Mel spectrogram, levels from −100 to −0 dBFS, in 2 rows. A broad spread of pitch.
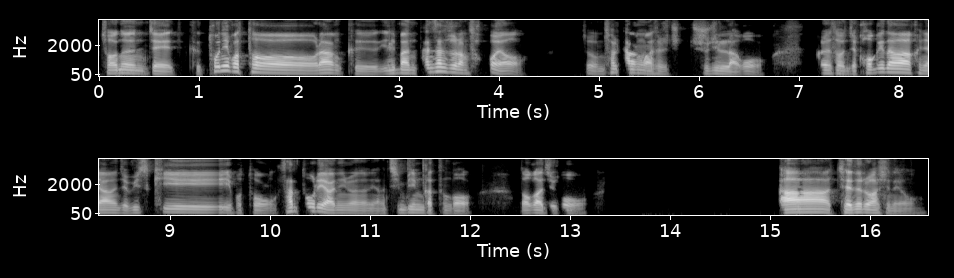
No: average, 4.5 semitones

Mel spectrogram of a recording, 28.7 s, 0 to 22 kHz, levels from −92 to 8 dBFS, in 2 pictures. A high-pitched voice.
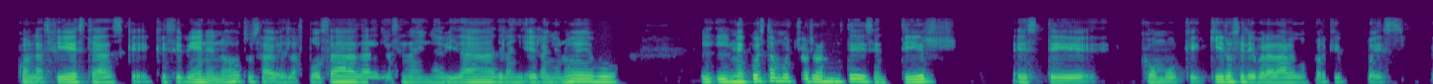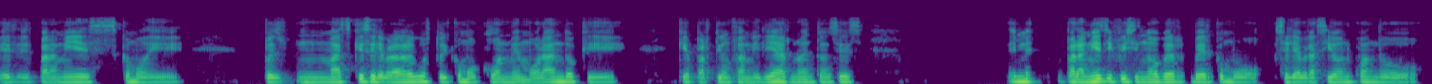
No: low, 120 Hz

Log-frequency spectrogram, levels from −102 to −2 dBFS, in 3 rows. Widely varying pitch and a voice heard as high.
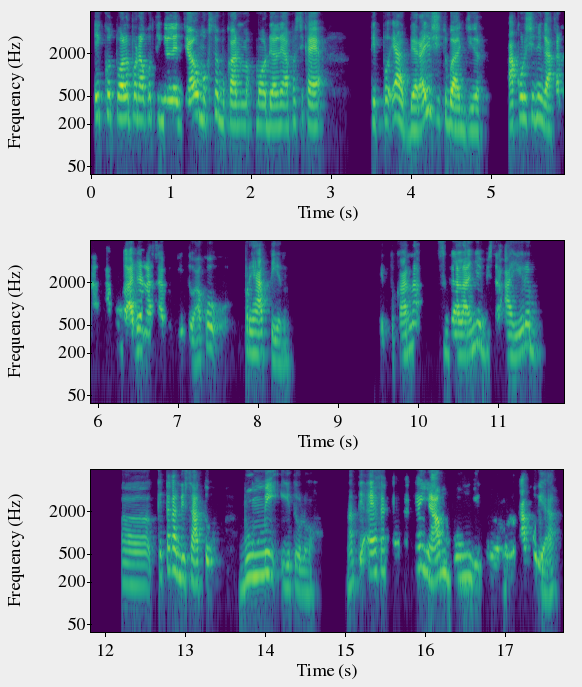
Yes: wide, 5.8 semitones; high, 220 Hz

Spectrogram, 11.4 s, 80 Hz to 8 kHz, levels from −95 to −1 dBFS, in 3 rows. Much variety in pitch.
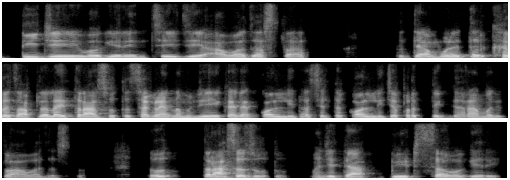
No: average, 2.8 semitones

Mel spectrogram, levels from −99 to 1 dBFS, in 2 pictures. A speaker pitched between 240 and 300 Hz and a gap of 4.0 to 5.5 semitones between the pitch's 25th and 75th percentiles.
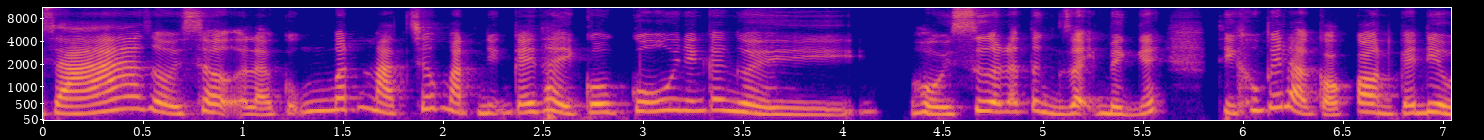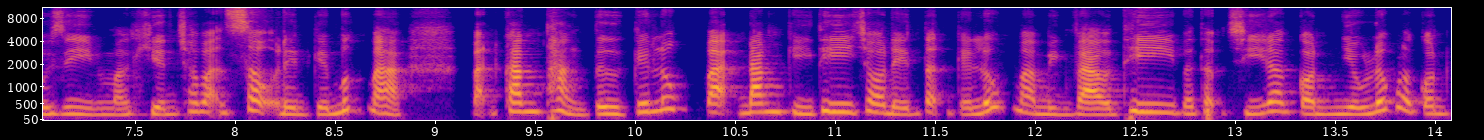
Yes: high, 245 Hz; average, 4.9 semitones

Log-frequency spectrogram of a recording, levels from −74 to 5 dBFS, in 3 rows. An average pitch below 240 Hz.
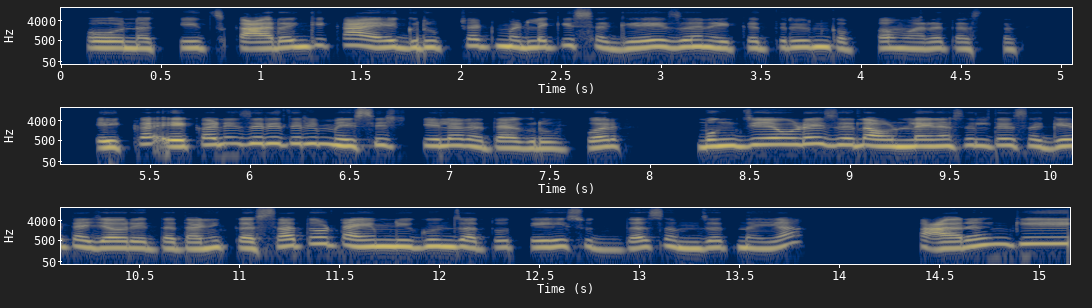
No: high, 245 Hz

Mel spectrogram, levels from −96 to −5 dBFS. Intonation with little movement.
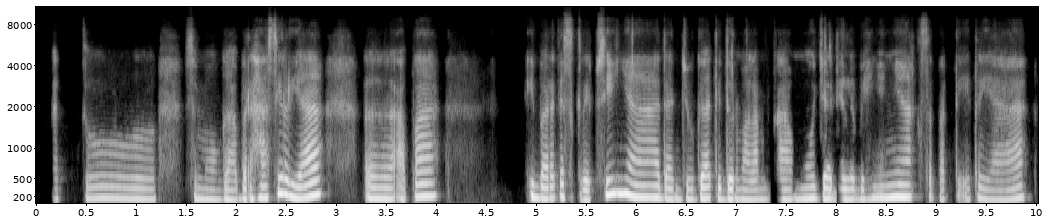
Yes: narrow, 2.2 semitones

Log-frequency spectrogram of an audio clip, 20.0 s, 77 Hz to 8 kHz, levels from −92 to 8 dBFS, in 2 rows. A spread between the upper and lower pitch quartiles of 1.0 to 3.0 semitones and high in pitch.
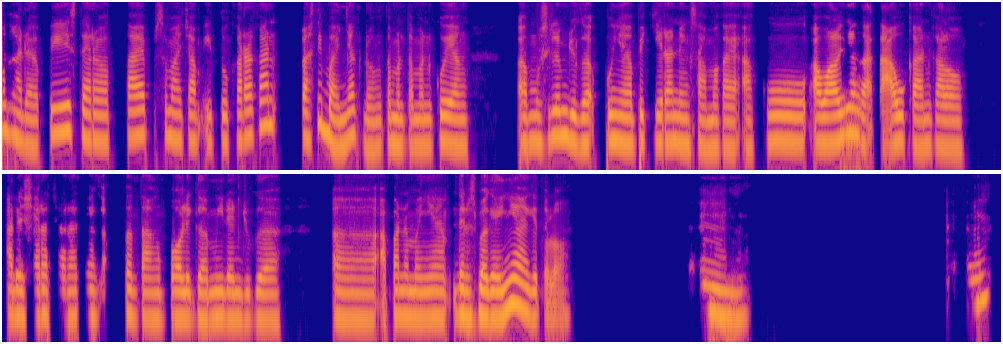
No: narrow, 2.4 semitones; medium, 160 Hz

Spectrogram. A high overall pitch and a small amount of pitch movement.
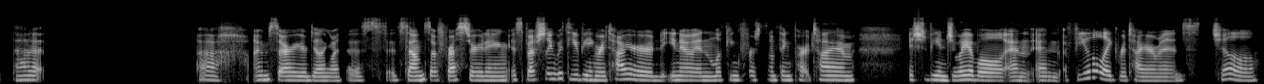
Yes: high, 200 Hz; narrow, 1.6 semitones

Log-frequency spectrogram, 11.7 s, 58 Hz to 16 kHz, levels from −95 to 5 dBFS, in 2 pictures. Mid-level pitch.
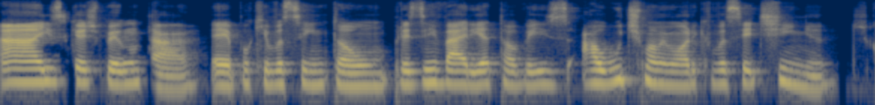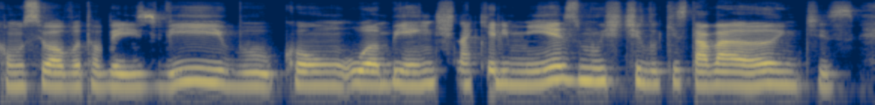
Yes: medium, 175 Hz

